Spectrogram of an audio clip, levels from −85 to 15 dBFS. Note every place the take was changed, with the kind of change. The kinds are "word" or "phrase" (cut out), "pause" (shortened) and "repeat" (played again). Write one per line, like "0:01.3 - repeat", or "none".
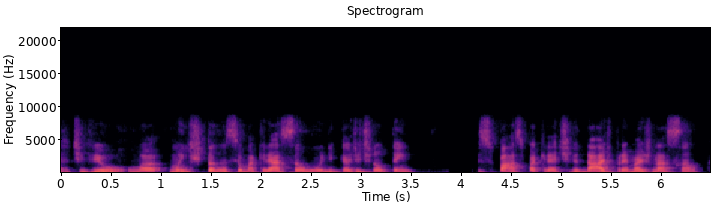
none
